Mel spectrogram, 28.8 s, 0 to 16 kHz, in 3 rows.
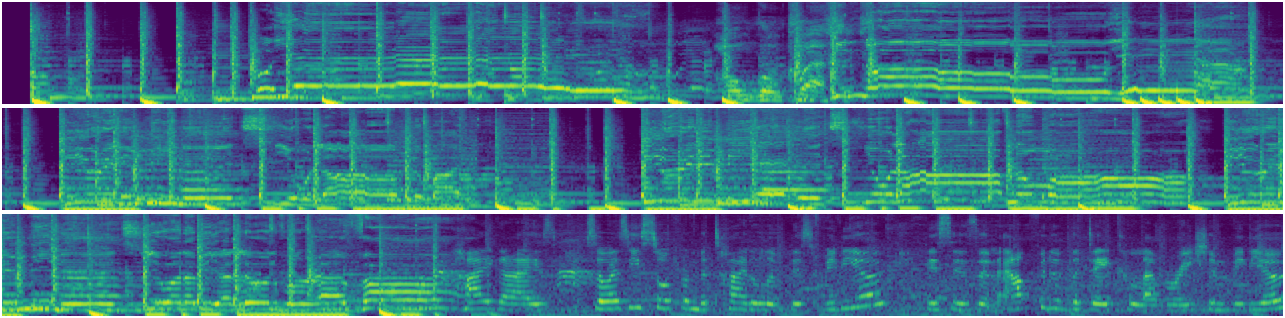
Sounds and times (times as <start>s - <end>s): Afrobeat: 0.2s - 28.8s.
